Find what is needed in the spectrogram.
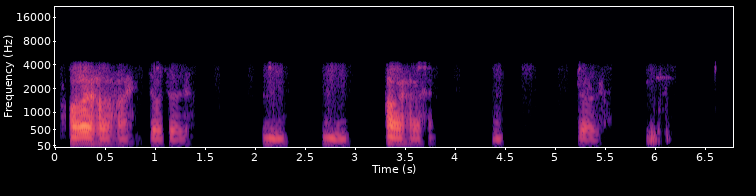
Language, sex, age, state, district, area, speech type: Manipuri, male, 18-30, Manipur, Chandel, rural, conversation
